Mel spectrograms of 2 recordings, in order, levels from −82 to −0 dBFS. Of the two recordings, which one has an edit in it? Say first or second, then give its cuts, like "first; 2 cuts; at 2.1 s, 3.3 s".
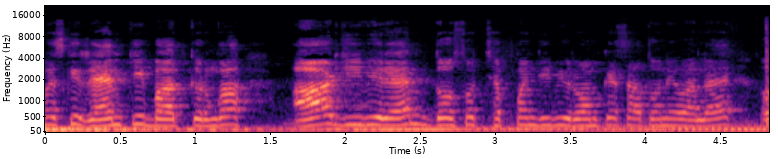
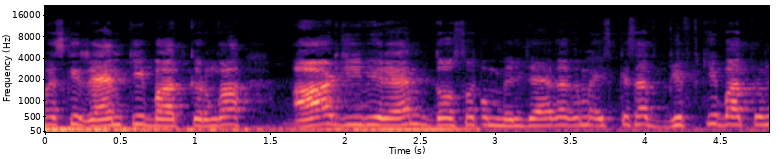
second; 1 cut; at 2.9 s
